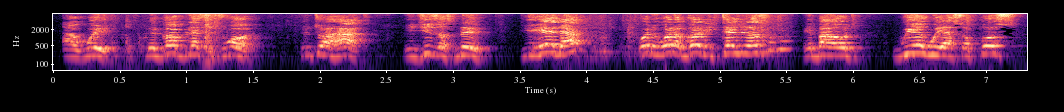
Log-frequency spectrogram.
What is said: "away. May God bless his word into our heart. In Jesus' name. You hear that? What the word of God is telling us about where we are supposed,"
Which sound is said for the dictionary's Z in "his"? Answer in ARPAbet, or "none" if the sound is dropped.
S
